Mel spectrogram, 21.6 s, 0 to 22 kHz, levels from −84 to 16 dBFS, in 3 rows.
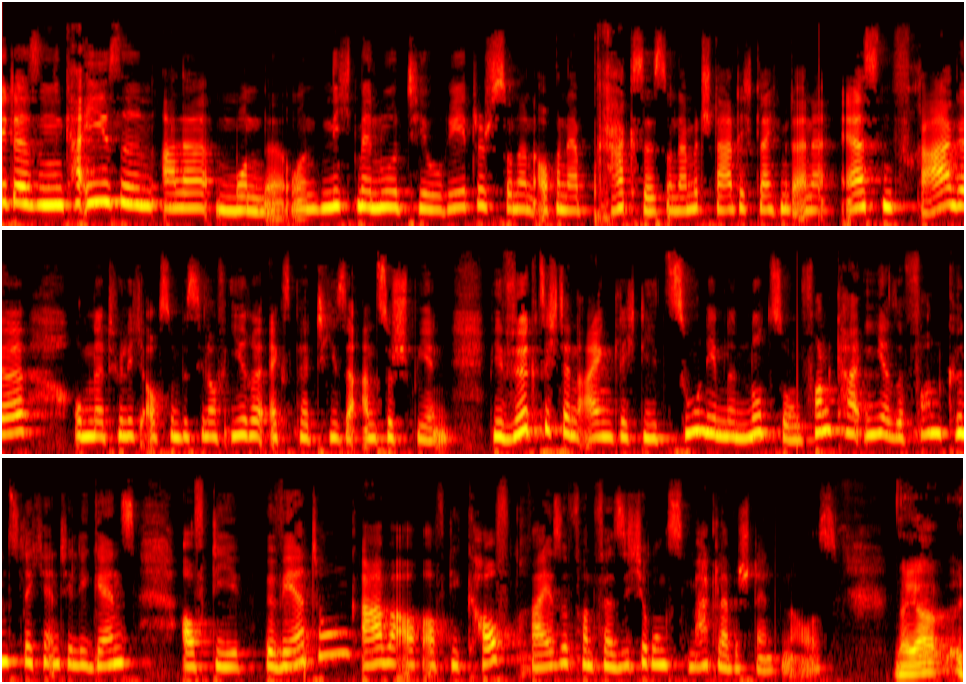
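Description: From 2.60 s to 20.23 s, a regular click recurs about every 3.52 s, roughly seven times. This is likely clock drift buffer slips: two clocks differing by around 200 ppm, so the buffer periodically drops or repeats a few tens of samples.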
